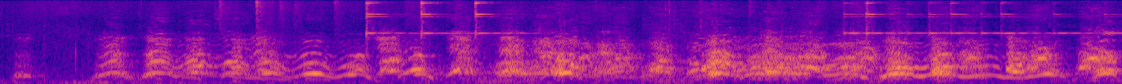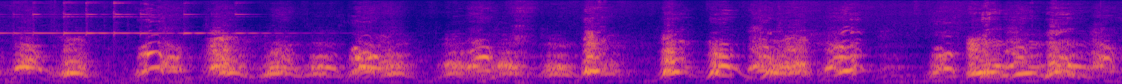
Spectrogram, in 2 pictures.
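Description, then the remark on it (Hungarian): Two dogs bark loudly at a gate in a rapid, overlapping volley, with yips and whiny tones mixed in, barely pausing for the whole stretch. A faint high steady tone sounds briefly in the background. “Kapu fölött pedig kettő kutya.”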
